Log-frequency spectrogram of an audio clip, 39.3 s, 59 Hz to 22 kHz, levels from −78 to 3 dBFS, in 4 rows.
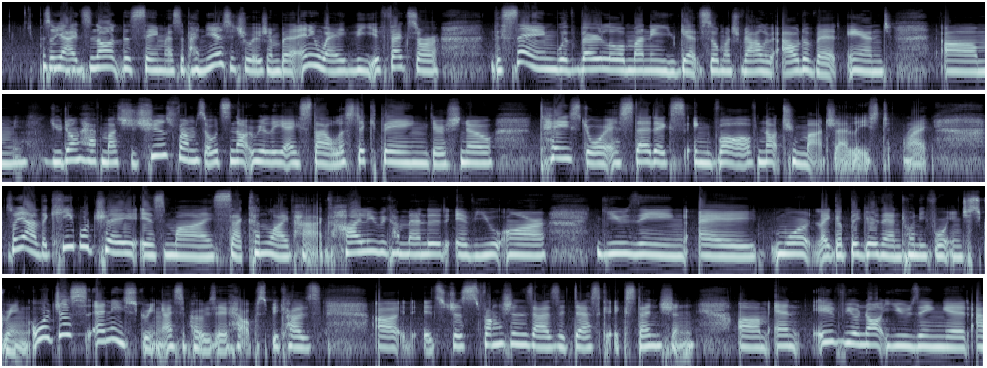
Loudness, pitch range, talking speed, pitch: -15 LUFS, 215-245 Hz, 165 wpm, 225 Hz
